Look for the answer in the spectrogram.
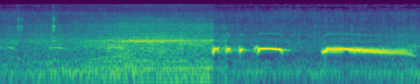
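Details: Spotted dove song, used to lure quiet doves into singing. A rushing noise comes first, then stuttered notes and a long, descending coo.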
